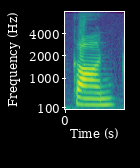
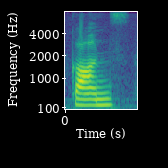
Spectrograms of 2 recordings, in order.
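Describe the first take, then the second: First: The word ends without an s sound. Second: The word ends with an s sound.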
